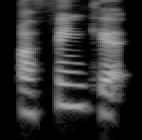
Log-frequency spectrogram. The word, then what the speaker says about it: affinché: affinché, It ends with an acute accented E. This E sound is more like the one in the word nay.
